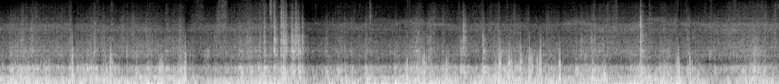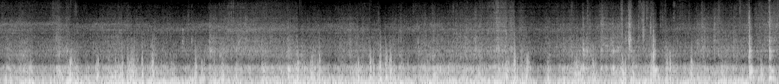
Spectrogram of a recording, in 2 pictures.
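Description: Strong wind buffeting the microphone over choppy water, a steady low rumble with scattered short clicks and knocks.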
